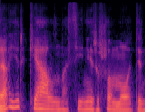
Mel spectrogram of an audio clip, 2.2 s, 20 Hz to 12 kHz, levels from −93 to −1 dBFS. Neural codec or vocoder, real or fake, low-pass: codec, 16 kHz in and 24 kHz out, 0.8 kbps, FocalCodec, streaming, 65536 codes; fake; 10.8 kHz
